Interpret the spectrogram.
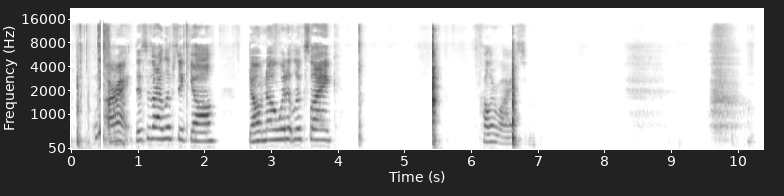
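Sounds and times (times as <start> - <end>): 
speech: 0.6 - 4.0, 6.2 - 6.9
heavy breathy exhalations: 8.3 - 10.3.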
